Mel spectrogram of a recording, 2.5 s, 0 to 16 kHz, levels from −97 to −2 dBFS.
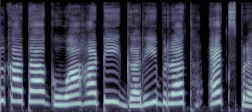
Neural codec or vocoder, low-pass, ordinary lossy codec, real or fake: none; 14.4 kHz; none; real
